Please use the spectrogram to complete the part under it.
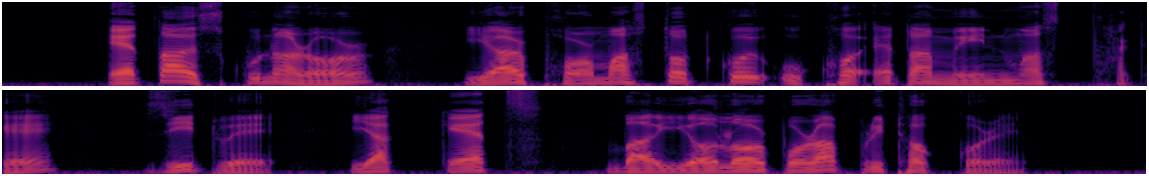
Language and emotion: Assamese, neutral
